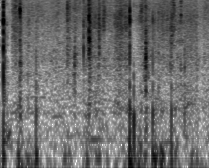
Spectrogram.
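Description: Low rumbling noise on a handheld phone's microphone as it is carried along, with a few sharp knocks: one at the start, one just past the middle and one at the end.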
